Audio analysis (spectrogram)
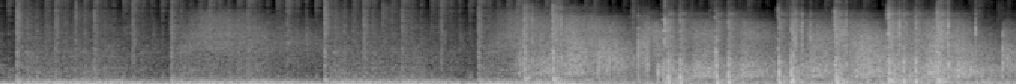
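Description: Anti-aircraft gunfire over Beirut rattles in dense, continuous bursts of sharp cracks, distant and echoing, growing heavier and more clustered toward the end.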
